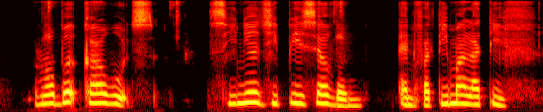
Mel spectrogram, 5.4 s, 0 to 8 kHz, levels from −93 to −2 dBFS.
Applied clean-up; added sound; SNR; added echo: neural mask model Resemble Enhance denoiser.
